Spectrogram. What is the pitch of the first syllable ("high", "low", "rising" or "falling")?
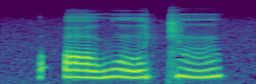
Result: low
